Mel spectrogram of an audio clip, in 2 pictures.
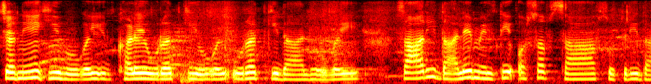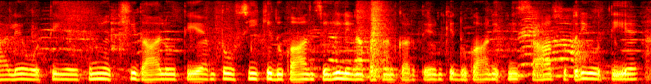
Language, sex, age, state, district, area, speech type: Urdu, female, 45-60, Uttar Pradesh, Lucknow, rural, spontaneous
